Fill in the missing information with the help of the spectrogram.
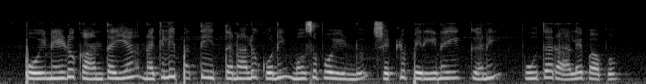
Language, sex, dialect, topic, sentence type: Telugu, female, Telangana, agriculture, statement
